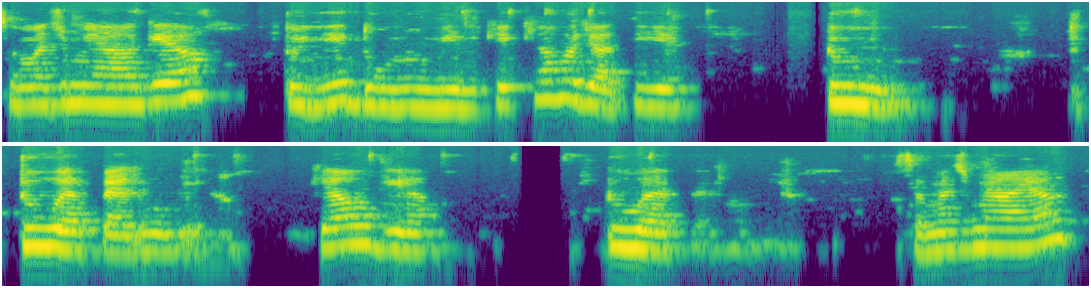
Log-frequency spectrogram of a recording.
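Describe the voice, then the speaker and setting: A woman's voice: mid-range voice, steady tone, slow pace, pauses often, narrow, tinny audio. A woman teaching a math lesson patiently, step by step, often repeating herself, counting aloud and checking that the class understands.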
